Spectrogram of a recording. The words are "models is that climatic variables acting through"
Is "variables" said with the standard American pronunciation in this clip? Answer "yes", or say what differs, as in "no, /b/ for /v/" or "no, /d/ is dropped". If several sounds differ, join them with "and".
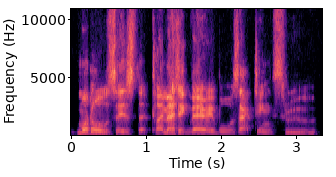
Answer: yes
